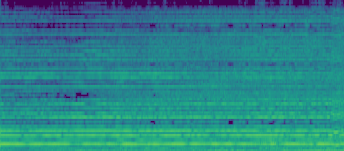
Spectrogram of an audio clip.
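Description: A male singer holds one long, steady high note into a microphone through a live concert sound system; the note ends near the end and the singing moves on.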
